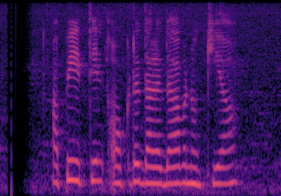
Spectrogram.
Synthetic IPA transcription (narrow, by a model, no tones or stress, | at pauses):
ɐpiːt̪ːinoːkːɐʈɐd̪ɐlɐd̪aːʋɐnokːijaː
